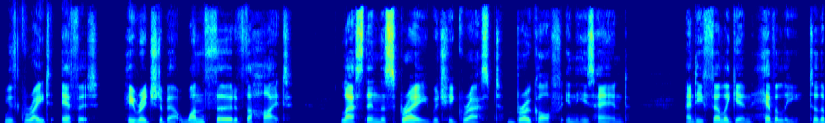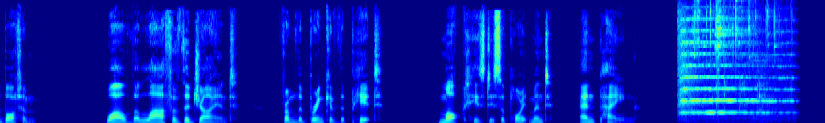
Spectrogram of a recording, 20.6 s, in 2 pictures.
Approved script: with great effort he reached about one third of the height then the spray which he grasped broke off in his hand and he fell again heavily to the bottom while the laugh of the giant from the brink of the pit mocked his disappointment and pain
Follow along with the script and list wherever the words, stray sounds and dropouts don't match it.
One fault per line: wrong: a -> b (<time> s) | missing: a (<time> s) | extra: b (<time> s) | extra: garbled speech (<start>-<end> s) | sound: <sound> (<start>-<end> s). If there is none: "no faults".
extra: last (4.2 s)
sound: squeak (18.8-20.3 s)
